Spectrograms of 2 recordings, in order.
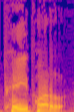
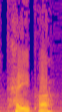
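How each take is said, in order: First: The word ends with a clear R sound. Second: The word ends in a vowel without R. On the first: The speaker calls it wrong. "You can't say paper. We don't have R in English" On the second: The speaker calls it right. "It's paper"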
